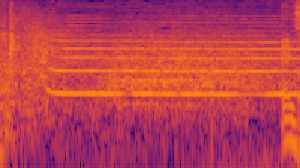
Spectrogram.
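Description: Hockey arena goal horn blowing one long steady note that starts about a third of a second in, just after a short burst of noise, and signals a goal scored.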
